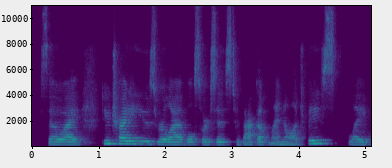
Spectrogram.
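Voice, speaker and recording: With audible room echo, a woman talks at a fairly slow pace in a medium pitch and fairly even intonation. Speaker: librarian presenter. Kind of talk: webinar presentation.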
